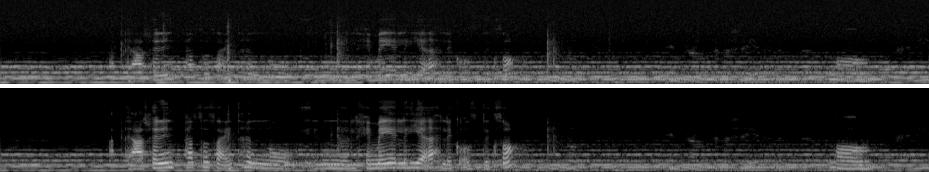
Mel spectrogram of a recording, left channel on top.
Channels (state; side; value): noise; left; hiss, 20 dB below the sound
